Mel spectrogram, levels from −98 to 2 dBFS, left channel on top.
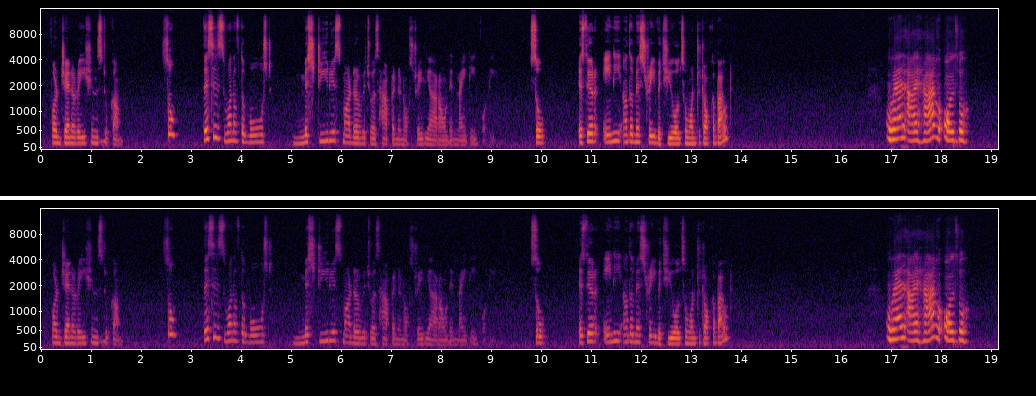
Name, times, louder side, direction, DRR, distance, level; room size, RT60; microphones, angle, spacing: voice 1, 0.2-1.6 2.4-2.7 3.2-4.5 5.0-8.7 9.8-10.1 10.8-13.7, left 6 dB, 90° left, 0.4 m, -35 dB
voice 2, 16.9-18.5, left 2 dB, 20° left, 1.0 m, -26 dB
3.3 x 2.3 x 2.5 m
head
